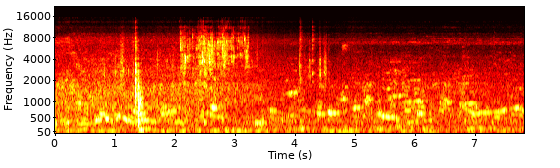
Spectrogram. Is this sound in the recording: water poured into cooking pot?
yes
